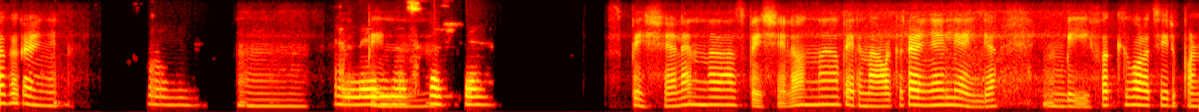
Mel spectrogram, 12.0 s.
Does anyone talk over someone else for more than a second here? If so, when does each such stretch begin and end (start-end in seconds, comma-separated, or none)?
none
